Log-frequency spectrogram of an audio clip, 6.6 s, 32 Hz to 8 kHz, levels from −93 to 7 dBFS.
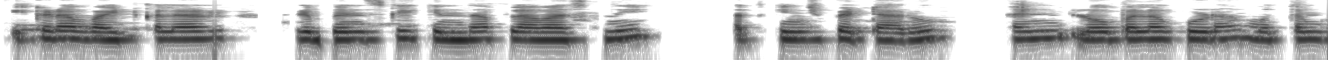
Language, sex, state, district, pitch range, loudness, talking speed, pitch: Telugu, female, Telangana, Karimnagar, 215-230 Hz, -18 LUFS, 135 wpm, 220 Hz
